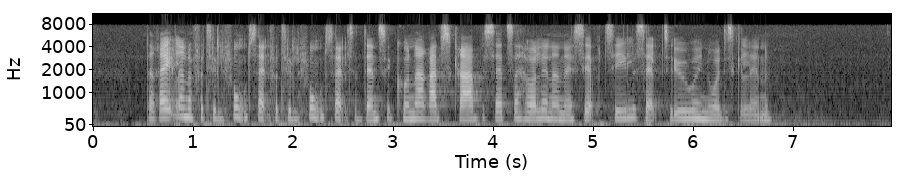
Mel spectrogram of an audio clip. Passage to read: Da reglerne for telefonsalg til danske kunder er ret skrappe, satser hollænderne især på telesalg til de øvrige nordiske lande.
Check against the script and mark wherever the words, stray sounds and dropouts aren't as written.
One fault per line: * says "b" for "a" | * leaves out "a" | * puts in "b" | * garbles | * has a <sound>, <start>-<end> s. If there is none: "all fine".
* puts in "for telefonsalg"
* leaves out "de"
